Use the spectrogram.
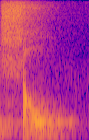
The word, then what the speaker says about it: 少: 哦，这个少啊，它这里是个多音字，它这里应该要念稍，再念一遍呢，见稍为缘，稍微的稍。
